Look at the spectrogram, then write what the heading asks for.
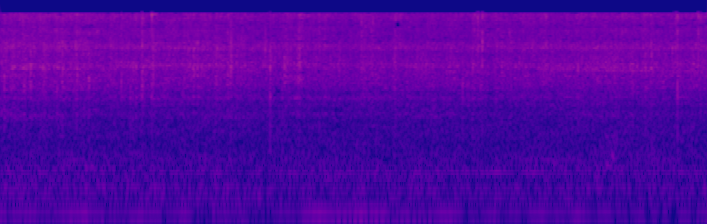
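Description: Cauliflower and potato pieces sizzling steadily in hot oil in a kadhai, with a perforated metal spatula stirring them through.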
